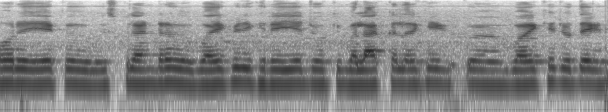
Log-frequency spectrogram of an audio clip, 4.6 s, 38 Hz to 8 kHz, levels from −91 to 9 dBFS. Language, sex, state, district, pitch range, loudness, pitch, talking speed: Hindi, male, Haryana, Charkhi Dadri, 145-150 Hz, -17 LUFS, 145 Hz, 235 wpm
